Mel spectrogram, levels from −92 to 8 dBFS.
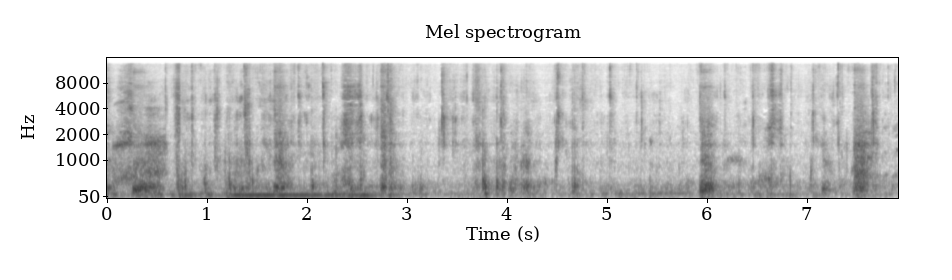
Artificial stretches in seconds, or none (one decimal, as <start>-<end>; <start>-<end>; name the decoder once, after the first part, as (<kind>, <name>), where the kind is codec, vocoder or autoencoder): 3.4-4.5 (vocoder, BigVGAN v2); 4.9-5.6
